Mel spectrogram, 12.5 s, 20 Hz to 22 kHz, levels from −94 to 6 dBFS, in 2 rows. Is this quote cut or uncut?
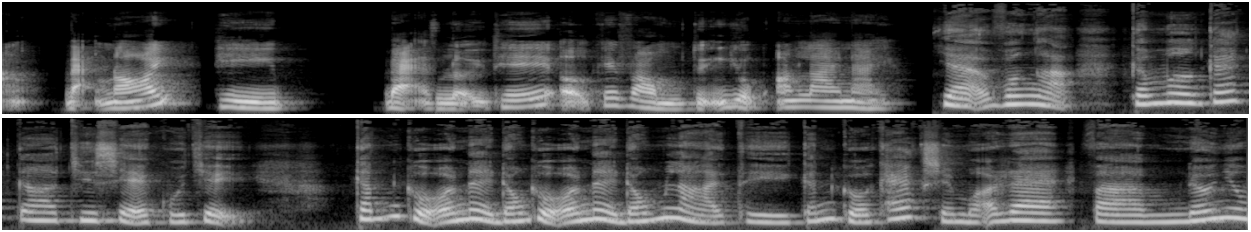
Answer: cut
